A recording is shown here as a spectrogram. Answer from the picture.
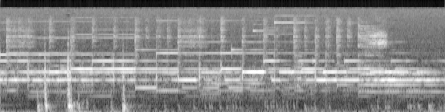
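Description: Mobile phone ringtone playing a simple electronic melody of plain, stepped tones, with a few low thumps in the first second and a half.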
